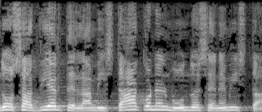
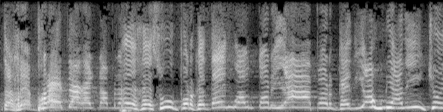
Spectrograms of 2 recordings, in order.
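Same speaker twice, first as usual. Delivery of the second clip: much higher, mock-bossy rebuke of the devil; mocking bold rebuker; 10 semitones higher than usual. Preacher mocks believers rebuking the devil, hammed-up bossy voice. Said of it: "Y empezamos".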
